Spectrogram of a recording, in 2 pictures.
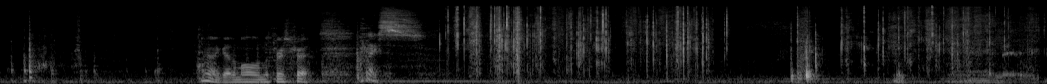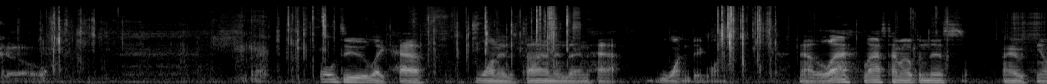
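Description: Foil card packs crinkle and rustle as they are handled.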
